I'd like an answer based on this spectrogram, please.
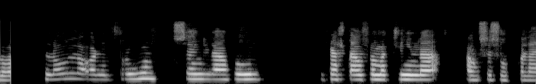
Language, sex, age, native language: Icelandic, female, 18-19, Icelandic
